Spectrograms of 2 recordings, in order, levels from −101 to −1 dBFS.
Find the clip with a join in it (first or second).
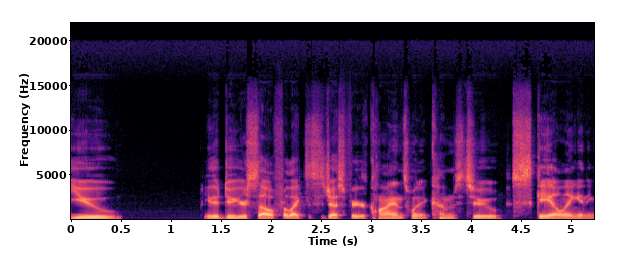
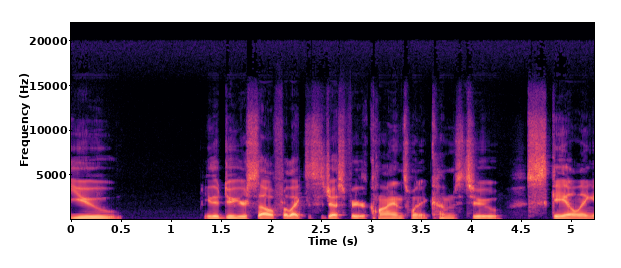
first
